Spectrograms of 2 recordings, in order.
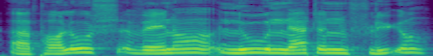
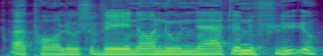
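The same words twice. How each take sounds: First: Slow, raised, slightly unsure poem reading; solemn recital. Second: Mocking. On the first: A narrator's reading. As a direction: recite it proudly but unsure. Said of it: "med høj, noget usikker røst". (langsom, højtidelig oplæsning) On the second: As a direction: read it as worthless drivel. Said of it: "hør så dit vås". (hånligt, dæmpet citat)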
